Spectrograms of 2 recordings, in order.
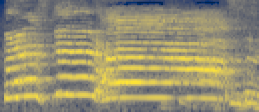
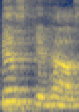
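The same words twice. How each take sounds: First: It is said with a hillbilly inflection. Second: It is said in a plain voice.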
